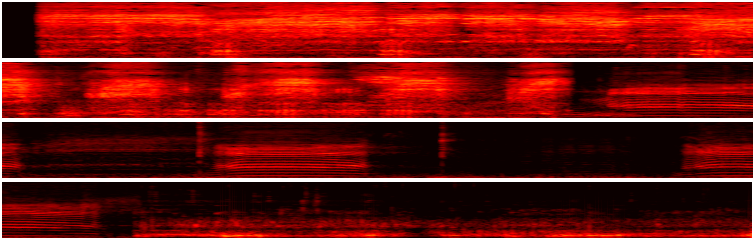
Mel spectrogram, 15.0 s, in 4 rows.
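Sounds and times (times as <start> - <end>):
piglets squealing: 0.2 - 9.3
sheep bleating: 6.6 - 9.5, 10.2 - 12.0.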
